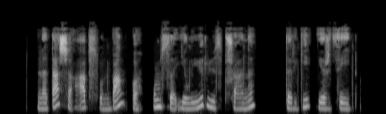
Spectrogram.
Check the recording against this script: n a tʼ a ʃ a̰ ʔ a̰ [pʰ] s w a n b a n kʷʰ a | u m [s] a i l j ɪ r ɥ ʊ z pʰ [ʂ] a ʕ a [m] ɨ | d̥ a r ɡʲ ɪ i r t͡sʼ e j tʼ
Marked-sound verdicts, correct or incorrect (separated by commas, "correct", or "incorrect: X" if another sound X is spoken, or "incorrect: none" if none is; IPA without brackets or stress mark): correct, correct, correct, incorrect: n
